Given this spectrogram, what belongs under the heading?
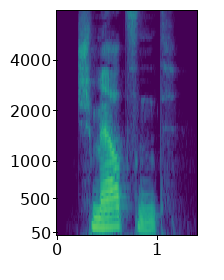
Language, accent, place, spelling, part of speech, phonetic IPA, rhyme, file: German, Germany, Berlin, schmerzend, verb, [ˈʃmɛʁt͡sn̩t], -ɛʁt͡sn̩t, De-schmerzend.ogg
- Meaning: present participle of schmerzen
